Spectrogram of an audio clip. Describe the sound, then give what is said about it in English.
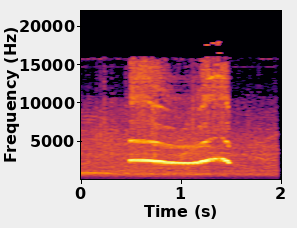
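A single sustained referee's halftime whistle blast at Hampden in the Hearts versus Rangers football match, with the score Hearts 0, Rangers 2, lasting about a second, shrill and slightly wavering in pitch, rising clearly above a steady, low background murmur. “And yeah, at the break of the moment, unfortunately, as Mark mentions, halftime whistle, Hearts 0, Rangers 2.”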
